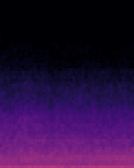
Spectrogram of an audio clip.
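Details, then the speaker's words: Welded rear differential in a newly bought car, tight low-speed spiral turn. A steady engine drone with choppy low-end judder as the rear tires scrub, skip and hop; the owner feels it stresses the diff and wants an LSD instead. "like in tight spaces or tight turns the car [ __ ] hops and it's just i feel like it puts stress on the diff"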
